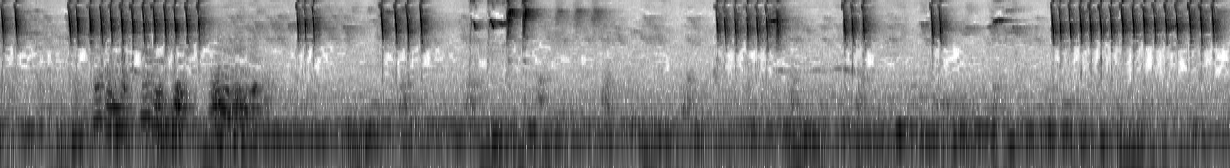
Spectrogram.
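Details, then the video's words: Ninja sunbird singing in a series of high, fast, ticking trills of one to two seconds, interspersed with short thin twitters, over a faint low background murmur. "suara Kolibri ninja terbaru"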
